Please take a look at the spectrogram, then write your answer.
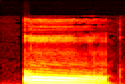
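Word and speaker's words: onze: 11, 11, okay, so O plus N give you the sound on, 11, 11, okay, final E doesn't exist phonetically, 11, okay, 12, 12, O, U, the two together will give you the sound OO.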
